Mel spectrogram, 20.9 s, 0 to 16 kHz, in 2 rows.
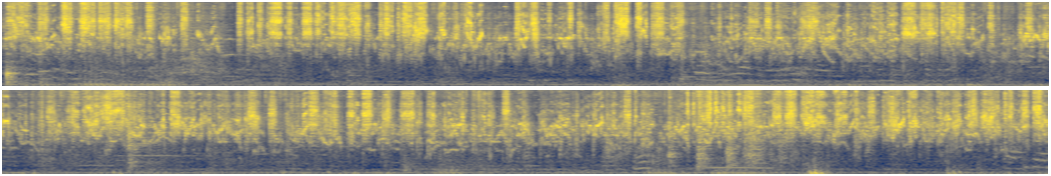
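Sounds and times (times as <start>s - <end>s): budgerigars chirping: 0.0s - 20.9s.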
